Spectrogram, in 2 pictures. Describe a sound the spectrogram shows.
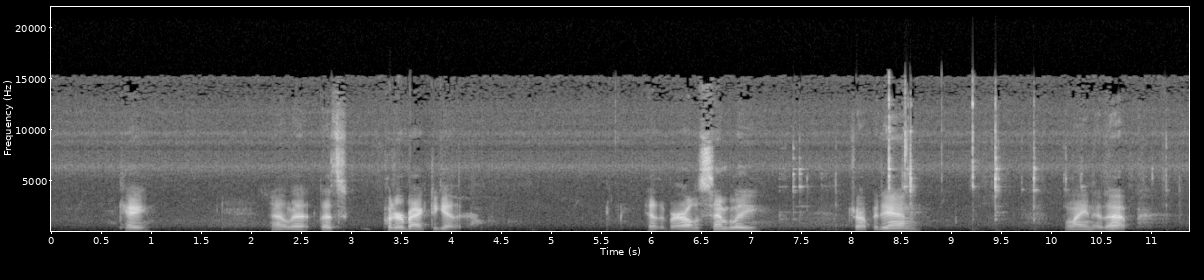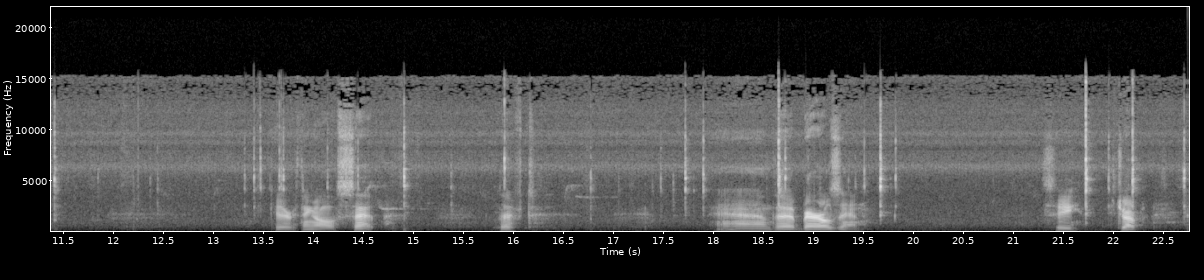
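Metal parts click and slide together as they are handled.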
